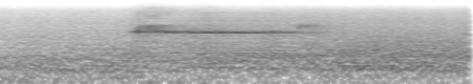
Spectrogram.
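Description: A train door chime beeps steadily.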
